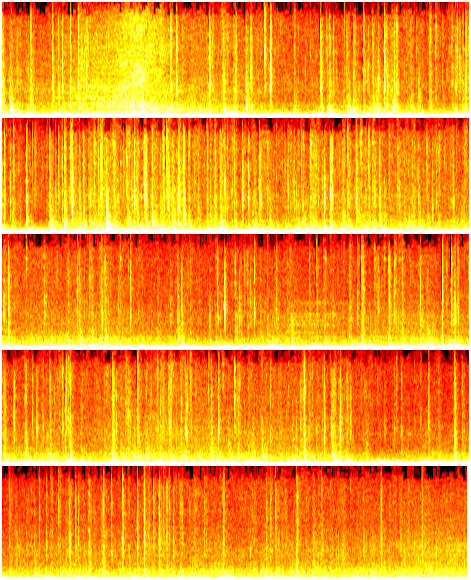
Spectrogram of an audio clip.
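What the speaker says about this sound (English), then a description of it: "It looks like the rain has arrived." Rain falling hard during a storm chase on the High Plains, a dense, loud, continuous patter and wash that runs unbroken from start to finish, likely heard from inside a vehicle.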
